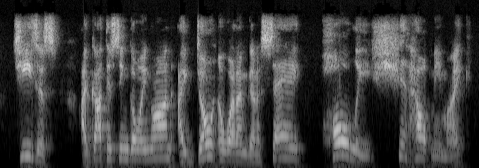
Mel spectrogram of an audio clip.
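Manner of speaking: plain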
